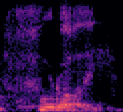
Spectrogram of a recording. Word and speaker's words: Freud: pero recuerda que se escribe frío y se pronuncia freud si sufre woods o sismo freud es el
